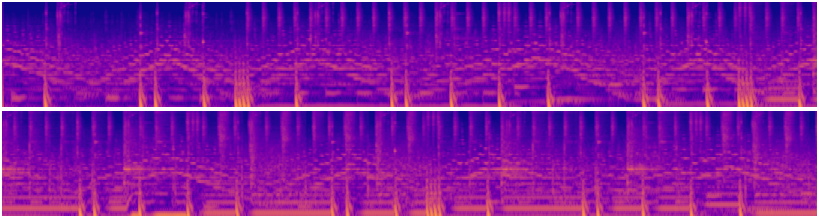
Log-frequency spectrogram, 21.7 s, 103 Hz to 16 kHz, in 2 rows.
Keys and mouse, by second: 1.9 space, 2.4 right click, 3.1 click, 5.6 ctrl+a, 6.2-7.1 typing, 8.0-14.8 drag, 16.1 Return, 17.2-18.5 drag, 18.5 space.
